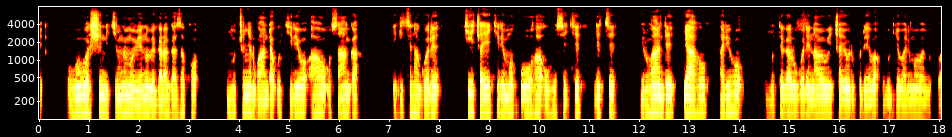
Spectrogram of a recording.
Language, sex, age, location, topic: Kinyarwanda, male, 25-35, Musanze, government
